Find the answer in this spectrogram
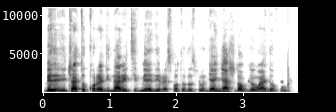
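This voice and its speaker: A man's voice: mid-range voice, fairly even intonation, fast talker. A Nigerian man on a livestream, chatty and gossipy, leaning into Pidgin. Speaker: livestream guest.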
